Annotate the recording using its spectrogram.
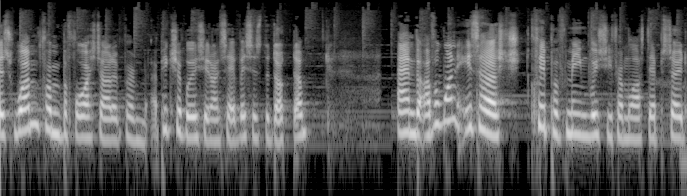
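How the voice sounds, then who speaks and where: A loud woman, high-pitched and animated, at a very fast pace with ordinary pitch variation and a dry, close sound with no echo. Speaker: podcast host. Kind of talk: casual chat. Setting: home recording in bedroom.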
